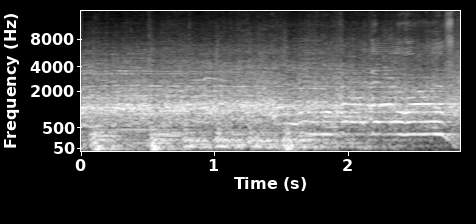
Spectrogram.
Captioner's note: audience cheering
